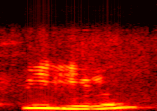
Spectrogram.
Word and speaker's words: feel: But what happens if you change it for the short one? Feel, okay? feel, And if you pronounce it with the other one, what are you saying? feel, Fill. Fill. Fill the tank.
